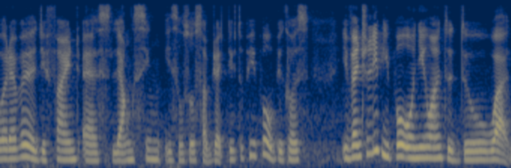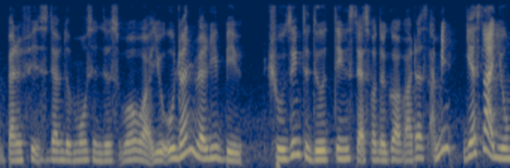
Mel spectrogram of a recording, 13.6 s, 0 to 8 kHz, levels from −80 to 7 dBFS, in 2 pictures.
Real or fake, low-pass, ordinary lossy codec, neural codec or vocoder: real; 7.2 kHz; none; none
